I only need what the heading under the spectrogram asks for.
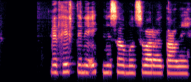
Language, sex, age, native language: Icelandic, male, 12, Icelandic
